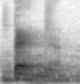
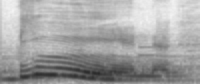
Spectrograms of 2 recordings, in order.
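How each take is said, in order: First: The vowel is a short, relaxed i sound. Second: The vowel is a long, tense ee sound. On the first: "aqui tem uma redução para o I relaxado" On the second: "A vogal é o I longo"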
